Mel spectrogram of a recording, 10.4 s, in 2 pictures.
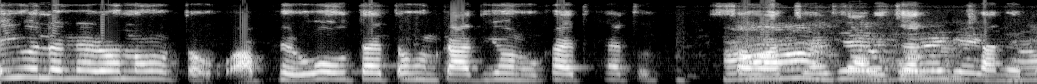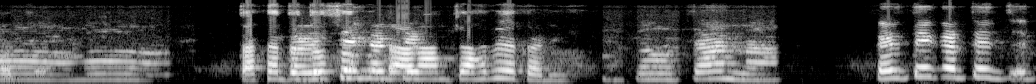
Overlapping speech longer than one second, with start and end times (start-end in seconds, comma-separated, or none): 3.6-5.5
